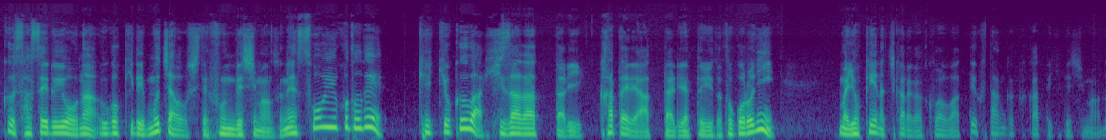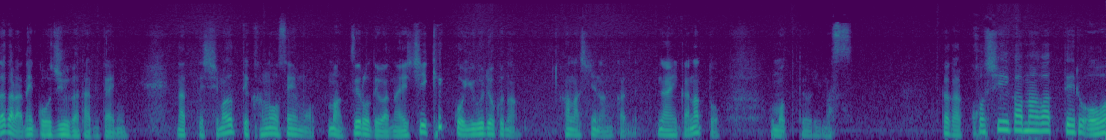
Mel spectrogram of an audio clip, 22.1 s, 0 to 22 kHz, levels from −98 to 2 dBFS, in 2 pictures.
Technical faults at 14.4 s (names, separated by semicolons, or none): none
